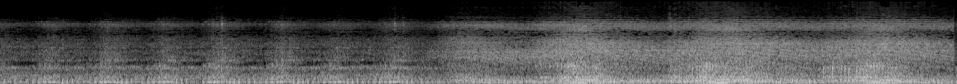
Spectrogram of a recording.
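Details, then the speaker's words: Honda Vario 110 FI scooter, light throttle after repair: engine pulses evenly and picks up with no whine; the earlier "sing sing" noise is gone, normal running. "Ya, saya gas pelan kayak pas ngetes kemarin ya. Udah hilang ya suaranya di bagian sini."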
